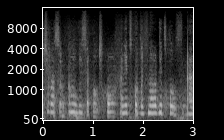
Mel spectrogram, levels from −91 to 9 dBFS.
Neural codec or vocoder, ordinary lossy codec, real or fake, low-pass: codec, 44.1 kHz, 0.9 kbps, DAC; MP3, 64 kbps; fake; 14.4 kHz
